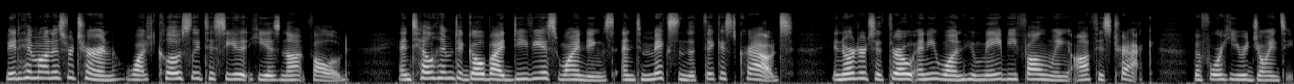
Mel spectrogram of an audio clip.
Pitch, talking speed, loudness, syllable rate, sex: 235 Hz, 215 wpm, -18 LUFS, 5.3 syllables/s, female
